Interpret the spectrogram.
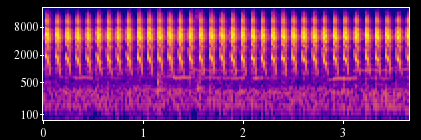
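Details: Kingfisher, locally called tengkek buto, in a clear, fast recording: quick regular bursts of high, grating 'kek' notes, around eight per second, with faint low clicks behind.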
